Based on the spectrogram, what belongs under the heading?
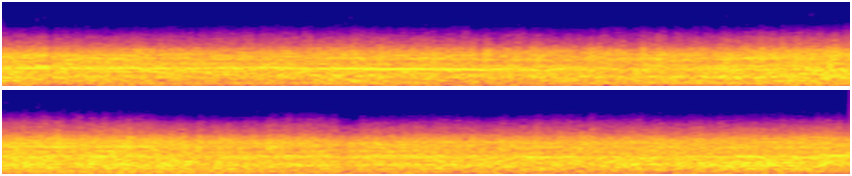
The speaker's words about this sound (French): Vous entendez les acclamations qui saluent non seulement le chef de l'État, mais aussi le chef du gouvernement, le président Édouard Daladier.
